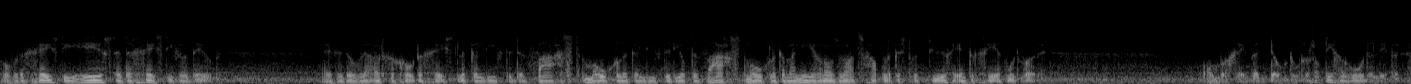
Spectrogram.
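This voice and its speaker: An actor playing a cynical army deserter in a radio play, sardonic and wordy. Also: male voice, a bass voice, steady tone, normal speed. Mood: sardonic, resentful. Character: cynical army deserter on the run, resentful son. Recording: muffled old radio play, noisy background.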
